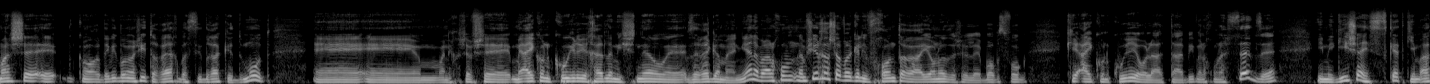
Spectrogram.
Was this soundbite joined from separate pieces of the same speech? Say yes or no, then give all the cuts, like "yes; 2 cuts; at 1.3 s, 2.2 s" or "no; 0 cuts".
yes; 1 cut; at 6.8 s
